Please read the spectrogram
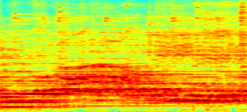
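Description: Live church worship band performing a gospel song: several voices singing together over sustained accompaniment from violin, acoustic guitar and keyboard.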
